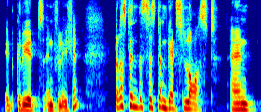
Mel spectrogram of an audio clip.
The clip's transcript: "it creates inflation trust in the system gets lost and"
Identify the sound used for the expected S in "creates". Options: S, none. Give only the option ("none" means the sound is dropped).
S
